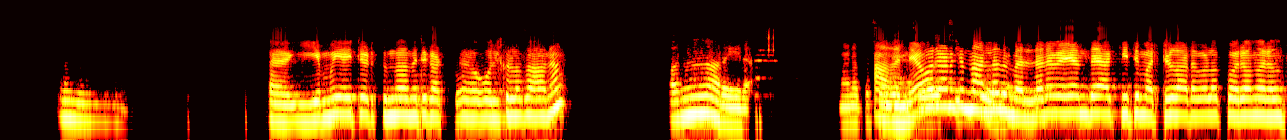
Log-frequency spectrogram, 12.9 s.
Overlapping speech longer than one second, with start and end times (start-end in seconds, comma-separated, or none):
8.8-10.1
